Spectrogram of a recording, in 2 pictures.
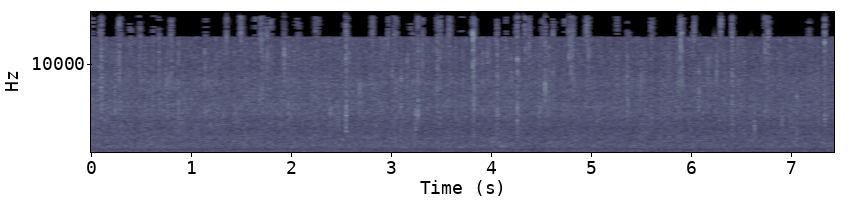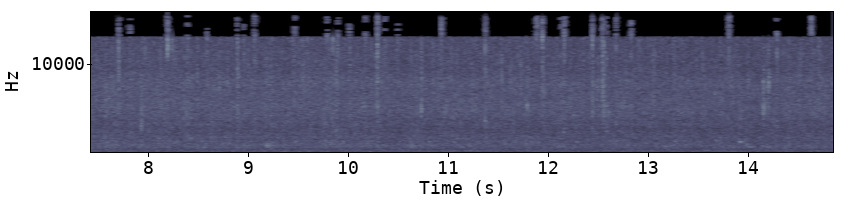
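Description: Steady rain: a continuous hiss with scattered faint drop ticks.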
